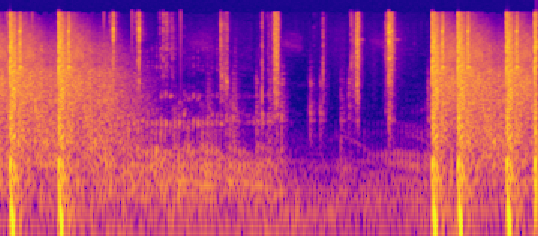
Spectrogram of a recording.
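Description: A gun clicks and clatters while being reloaded.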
